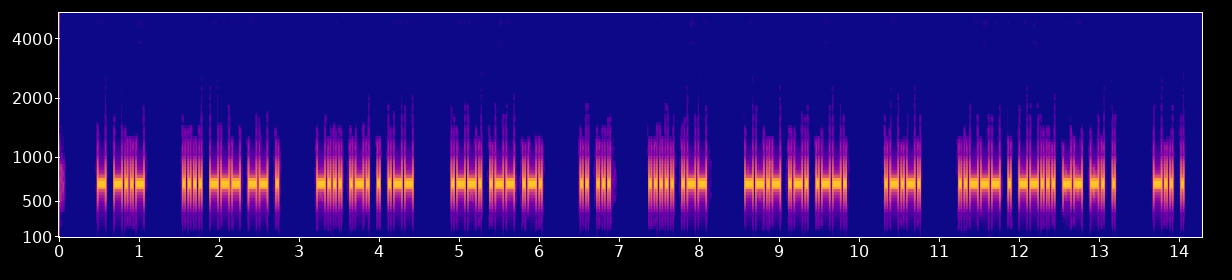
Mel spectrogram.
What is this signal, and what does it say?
Morse code, heard as a keyed tone, about 36 wpm, 700 Hz. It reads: TX HOME BREW PWR IS 5W QRP <AR> 2E7MNE DE
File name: UK MASTER QSOs TRAINING / 35WPM / UK MASTER QSOs 0031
